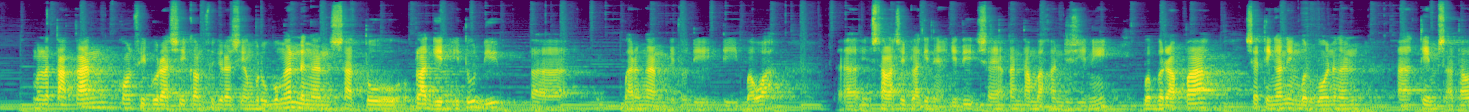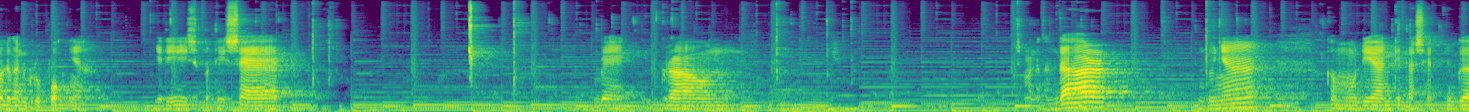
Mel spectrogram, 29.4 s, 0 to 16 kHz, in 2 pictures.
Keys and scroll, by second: 9.2 space, 9.8 space, 15.7-17.9 typing, 19.7-27.2 typing, 27.7 Return, 28.3-29.3 typing.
